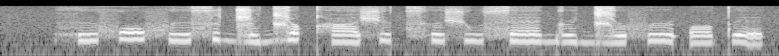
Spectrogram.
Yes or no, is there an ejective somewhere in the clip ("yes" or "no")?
no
